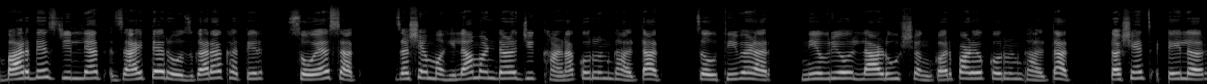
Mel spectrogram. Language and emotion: Goan Konkani, neutral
